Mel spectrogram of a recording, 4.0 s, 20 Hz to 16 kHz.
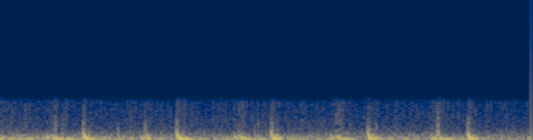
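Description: A steady, regular heartbeat of about 84 beats a minute is heard through a stethoscope. Each beat has a firm first sound followed by a softer second sound, with a low hum in the background. These are normal heart sounds, with no added sounds heard between the beats.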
